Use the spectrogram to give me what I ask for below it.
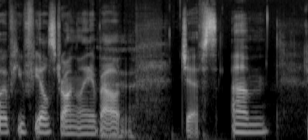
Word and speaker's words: GIF: Oh, the creator of GIFs said it is pronounced GIF. GIF is with a J and it's peanut butter.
